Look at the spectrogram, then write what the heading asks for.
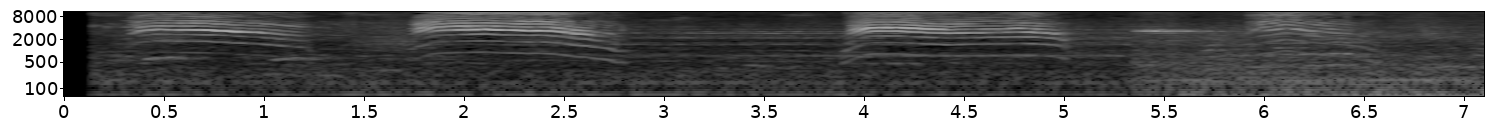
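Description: Young kittens mew in shrill, arched cries that climb and then drop away, each lasting under a second. Four such meows come in irregular succession, with a faint low hum underneath.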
